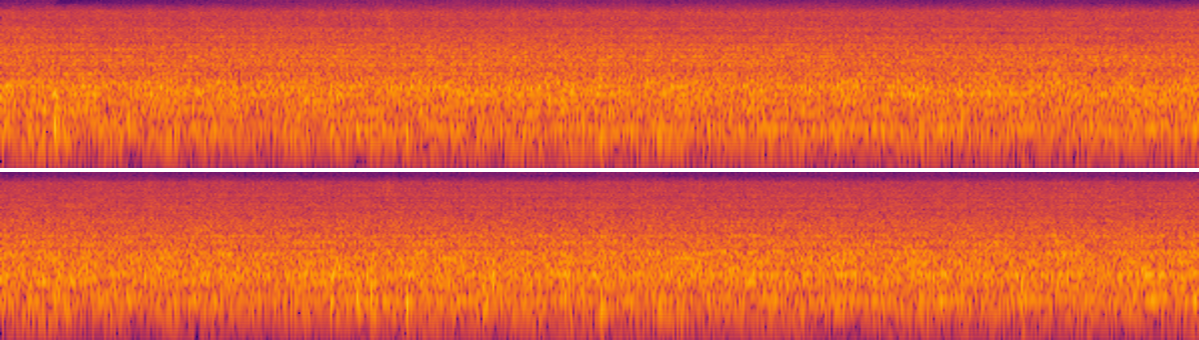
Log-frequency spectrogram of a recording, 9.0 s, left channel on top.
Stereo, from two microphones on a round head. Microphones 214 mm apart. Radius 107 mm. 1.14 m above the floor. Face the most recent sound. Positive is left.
turn(degrees=75)  # may be behind; listen again after turning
